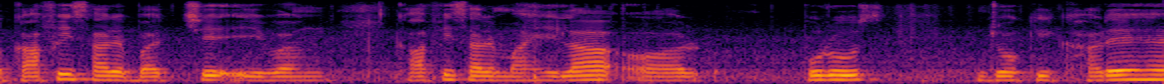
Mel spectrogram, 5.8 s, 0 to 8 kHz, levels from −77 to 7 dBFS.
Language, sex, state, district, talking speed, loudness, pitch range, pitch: Hindi, male, Jharkhand, Ranchi, 135 wpm, -17 LUFS, 135-160 Hz, 145 Hz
